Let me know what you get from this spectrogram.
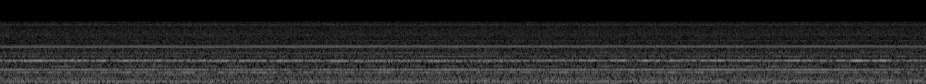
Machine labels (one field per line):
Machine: pump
